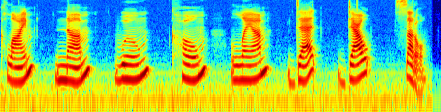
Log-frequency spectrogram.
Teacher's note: This is the silent B. So we do not pronounce the B in any of these words.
